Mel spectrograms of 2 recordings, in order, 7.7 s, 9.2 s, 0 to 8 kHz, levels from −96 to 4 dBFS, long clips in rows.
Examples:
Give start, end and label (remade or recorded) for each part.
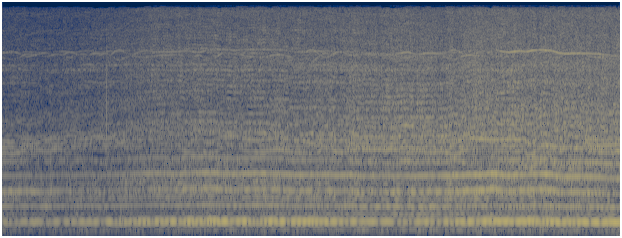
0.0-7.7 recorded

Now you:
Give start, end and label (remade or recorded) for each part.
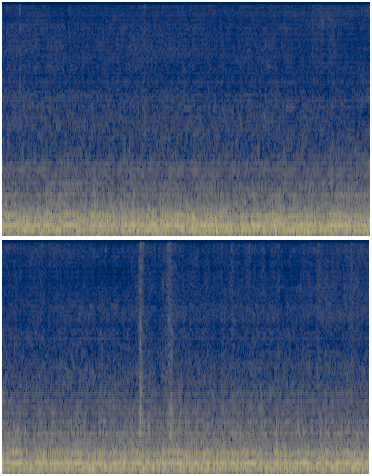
0.0-9.2 remade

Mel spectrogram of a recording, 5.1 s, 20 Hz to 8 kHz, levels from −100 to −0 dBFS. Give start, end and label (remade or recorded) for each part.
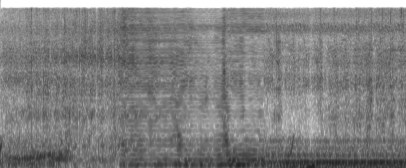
0.0-1.5 recorded; 1.5-3.3 remade; 3.3-5.1 recorded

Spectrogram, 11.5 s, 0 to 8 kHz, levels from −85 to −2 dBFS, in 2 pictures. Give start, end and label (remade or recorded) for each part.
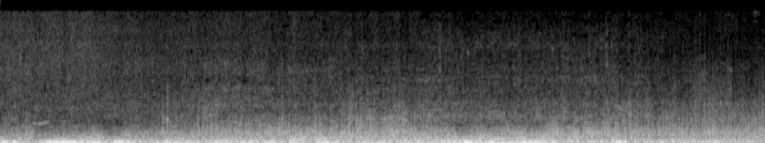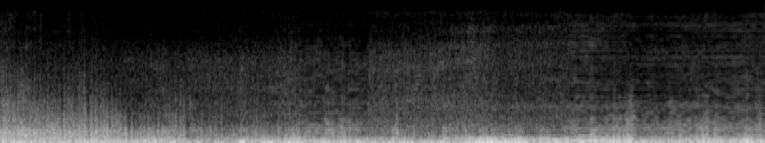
0.0-8.0 recorded; 8.0-8.5 remade; 8.5-10.0 recorded; 10.0-11.5 remade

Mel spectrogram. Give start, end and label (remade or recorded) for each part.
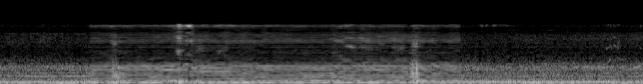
0.0-0.9 recorded; 0.9-4.6 remade; 4.6-6.4 recorded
